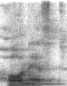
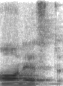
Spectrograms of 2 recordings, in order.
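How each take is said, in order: First: It starts with a clear h sound. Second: It starts with a vowel, no h sound. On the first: The speaker calls it wrong. "Not" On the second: The speaker calls it right. "इसमें हा sound तो है ही नहीं start में"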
